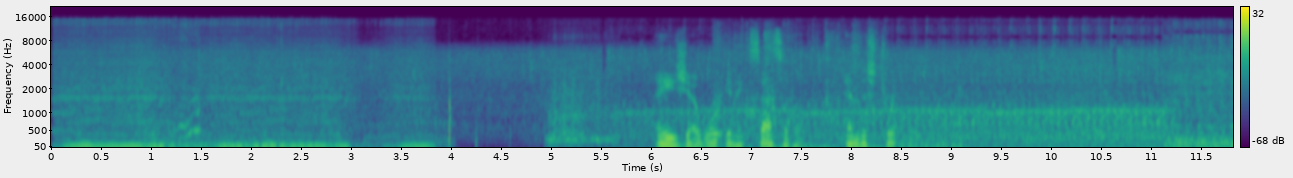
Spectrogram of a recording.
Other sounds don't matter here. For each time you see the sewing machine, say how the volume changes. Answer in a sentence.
The sewing machine can be heard from 0.0 to 11.7 s, getting louder.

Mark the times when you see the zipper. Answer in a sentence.
The zipper can be heard from 0.9 to 1.6 s and from 8.4 to 9.2 s.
